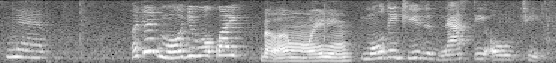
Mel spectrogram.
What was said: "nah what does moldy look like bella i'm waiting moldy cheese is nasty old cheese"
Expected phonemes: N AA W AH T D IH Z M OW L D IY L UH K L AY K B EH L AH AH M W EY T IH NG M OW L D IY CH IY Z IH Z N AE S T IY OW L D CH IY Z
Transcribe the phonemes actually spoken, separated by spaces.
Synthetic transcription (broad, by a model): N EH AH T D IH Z M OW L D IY W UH K W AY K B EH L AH AH M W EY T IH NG M OW L D IY CH IY Z IH Z N AE S T IY OW L D CH IY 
